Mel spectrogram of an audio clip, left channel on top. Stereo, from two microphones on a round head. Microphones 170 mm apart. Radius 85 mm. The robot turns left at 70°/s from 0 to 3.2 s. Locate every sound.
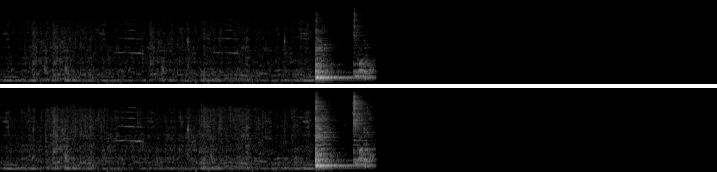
3.1 s a splash: 75° right (ahead or behind)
